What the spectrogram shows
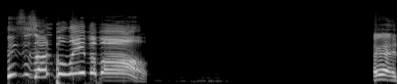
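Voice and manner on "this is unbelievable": much higher, shouted disbelief; ecstatic shout. Real, not acted. Fan stunned by the pick, shrieking with joy. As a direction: yell it at the top of your range. Reacting live to a draft pick.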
